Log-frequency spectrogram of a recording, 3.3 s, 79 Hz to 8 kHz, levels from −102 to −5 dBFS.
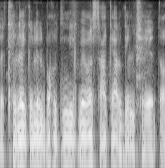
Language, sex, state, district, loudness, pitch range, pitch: Maithili, male, Bihar, Supaul, -18 LUFS, 85-90 Hz, 90 Hz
